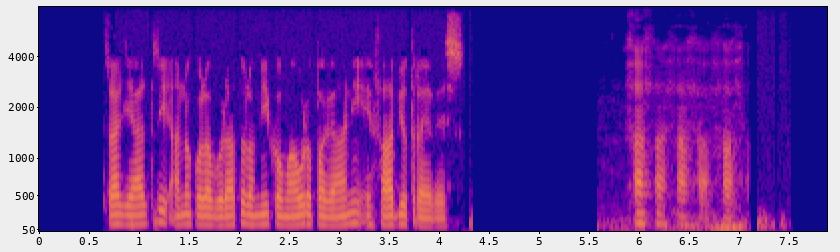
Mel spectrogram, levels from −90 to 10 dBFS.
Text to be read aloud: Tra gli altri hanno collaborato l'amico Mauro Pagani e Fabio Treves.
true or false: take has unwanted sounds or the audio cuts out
true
